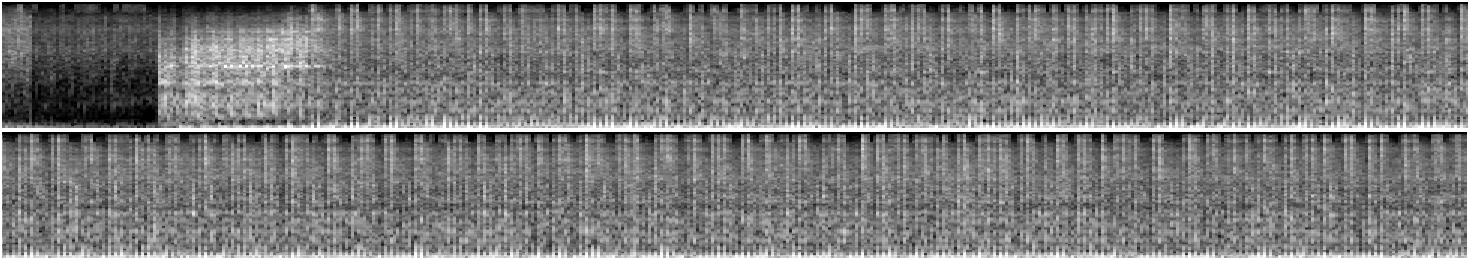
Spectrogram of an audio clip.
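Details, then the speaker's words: Restored junkyard outboard on second start attempt: catches after a brief crank and settles into a strong, even, rapid beat with no misses or knocks; runs perfectly, though the water stream was only spitting out weakly. "Sounds good, man. Yeah. I'll tell you what, this thing is running freaking perfectly. Sounds like an animal."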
